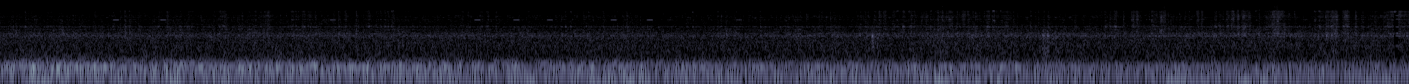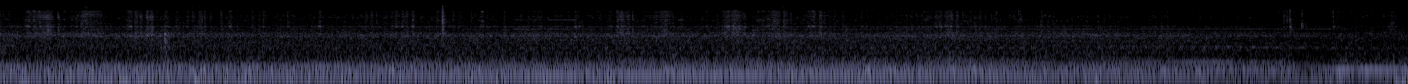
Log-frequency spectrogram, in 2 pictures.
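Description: Light single-engine propeller plane's piston engine running at low power while taxiing, heard from inside the cockpit, with scattered rattles and knocks from the airframe rolling over rough dirt ground.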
